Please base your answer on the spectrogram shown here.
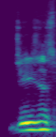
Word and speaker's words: Jesus: it or something yeah I I pronounce it in English Jesus Jr my last name is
